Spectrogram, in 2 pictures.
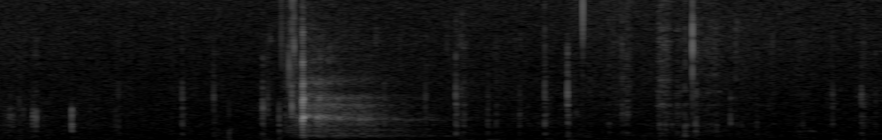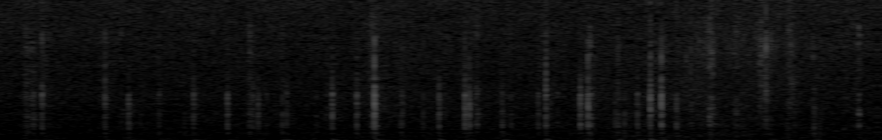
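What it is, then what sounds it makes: Cardboard comic backing board. A thin, flat, solid sheet of white cardboard comic backing board is held upright in both hands, tilted slightly, while fingertips and nails tap on it. The result is a quiet, dry patter of light, bright clicks with almost no ring, plus one louder, brief crackling flex of the board near the start.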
